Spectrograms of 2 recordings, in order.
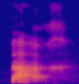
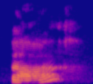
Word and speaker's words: pars: We don't pronounce the S at the end, we don't pronounce the T at the end.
